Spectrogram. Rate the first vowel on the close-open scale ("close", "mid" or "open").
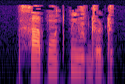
open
